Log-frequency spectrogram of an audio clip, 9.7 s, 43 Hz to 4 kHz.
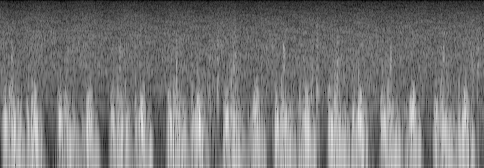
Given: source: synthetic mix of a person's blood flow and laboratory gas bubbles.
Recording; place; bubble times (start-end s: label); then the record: Doppler ultrasound of blood flow; precordium
4.56-4.64 s: bubbles
From the record:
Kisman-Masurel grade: 121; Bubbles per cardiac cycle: 1 to 2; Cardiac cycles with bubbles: 10 to 50%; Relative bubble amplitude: barely perceptible (0.100 to 0.250); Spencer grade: 2 (many but less than half of the cardiac periods contain bubble signals, singularly or in groups); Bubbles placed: only in the low amplitude regions of the cardiac cycle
